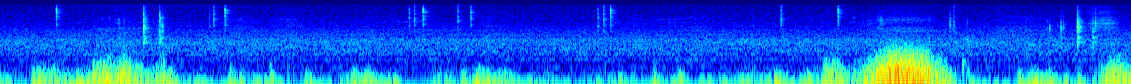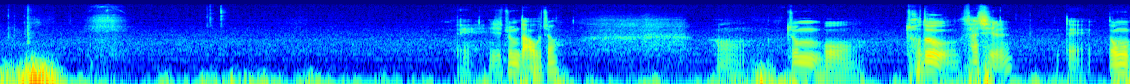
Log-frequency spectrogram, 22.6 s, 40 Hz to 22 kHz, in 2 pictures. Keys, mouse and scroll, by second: 11.2 Return.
